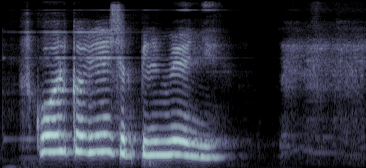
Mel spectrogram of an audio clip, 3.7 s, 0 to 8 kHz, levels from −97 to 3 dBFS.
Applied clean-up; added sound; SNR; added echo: neural mask model DeepFilterNet 3.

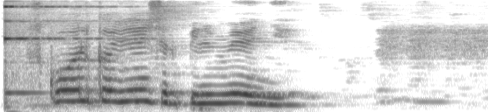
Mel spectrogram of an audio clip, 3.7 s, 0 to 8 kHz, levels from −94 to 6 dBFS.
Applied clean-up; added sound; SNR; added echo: classical method WPE with log-MMSE.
